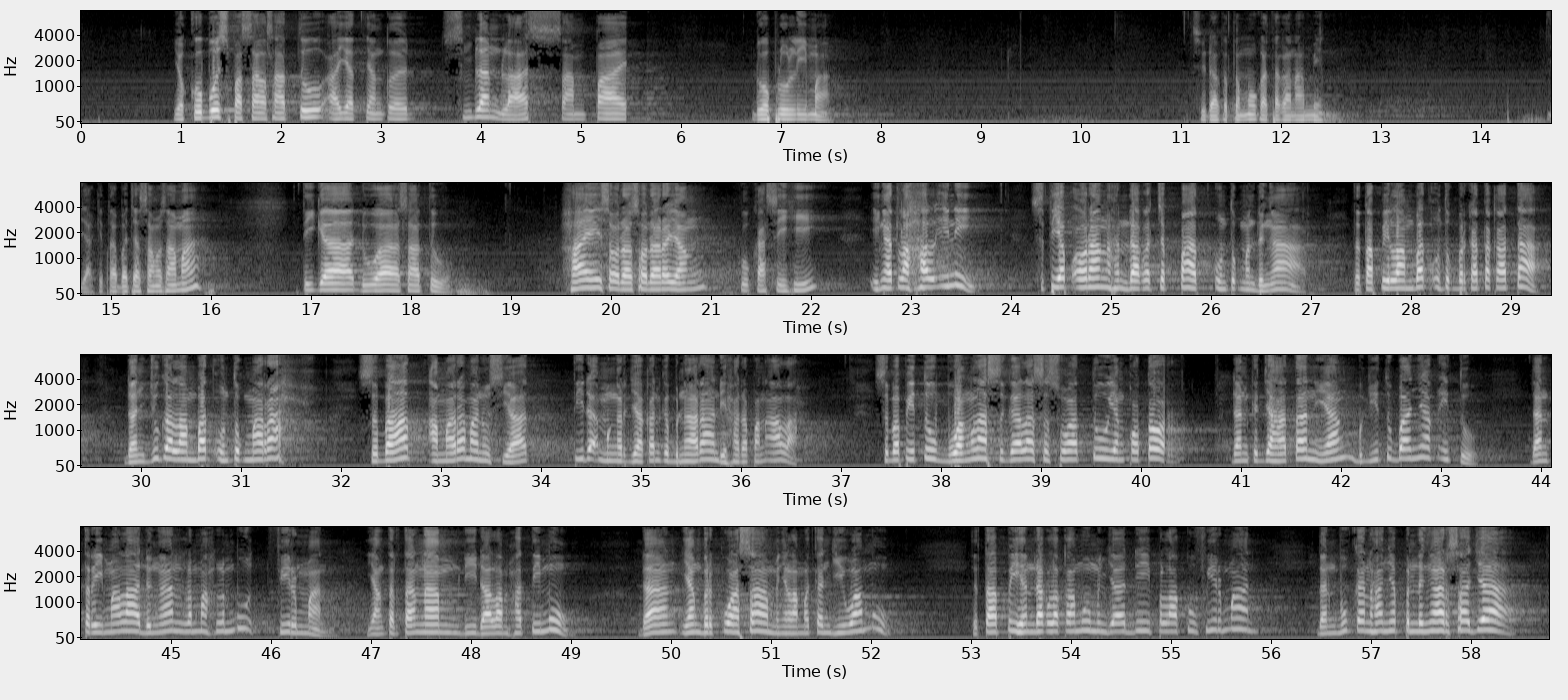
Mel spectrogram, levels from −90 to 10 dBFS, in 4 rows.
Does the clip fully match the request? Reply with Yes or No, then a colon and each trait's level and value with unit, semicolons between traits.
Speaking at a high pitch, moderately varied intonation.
No: high, 200 Hz; wide, 6.4 semitones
